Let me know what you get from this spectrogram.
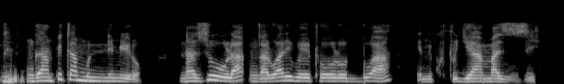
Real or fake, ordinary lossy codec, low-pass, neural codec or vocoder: fake; Opus, 32 kbps; 7.2 kHz; codec, 44.1 kHz, 7.8 kbps, DAC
